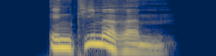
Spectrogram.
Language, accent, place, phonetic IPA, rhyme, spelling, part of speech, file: German, Germany, Berlin, [ɪnˈtiːməʁəm], -iːməʁəm, intimerem, adjective, De-intimerem.ogg
- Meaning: strong dative masculine/neuter singular comparative degree of intim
